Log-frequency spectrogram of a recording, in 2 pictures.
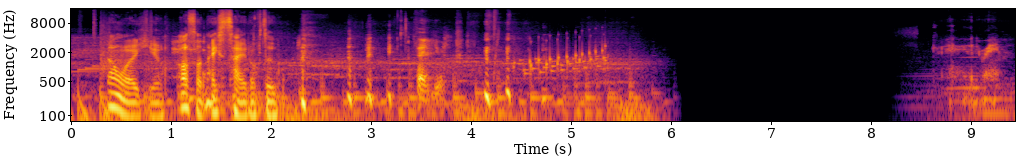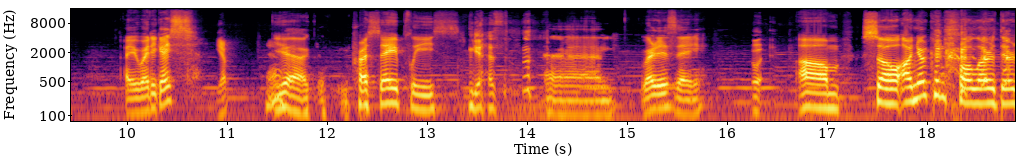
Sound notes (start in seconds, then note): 13.4 chuckles; 18.5 laughing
